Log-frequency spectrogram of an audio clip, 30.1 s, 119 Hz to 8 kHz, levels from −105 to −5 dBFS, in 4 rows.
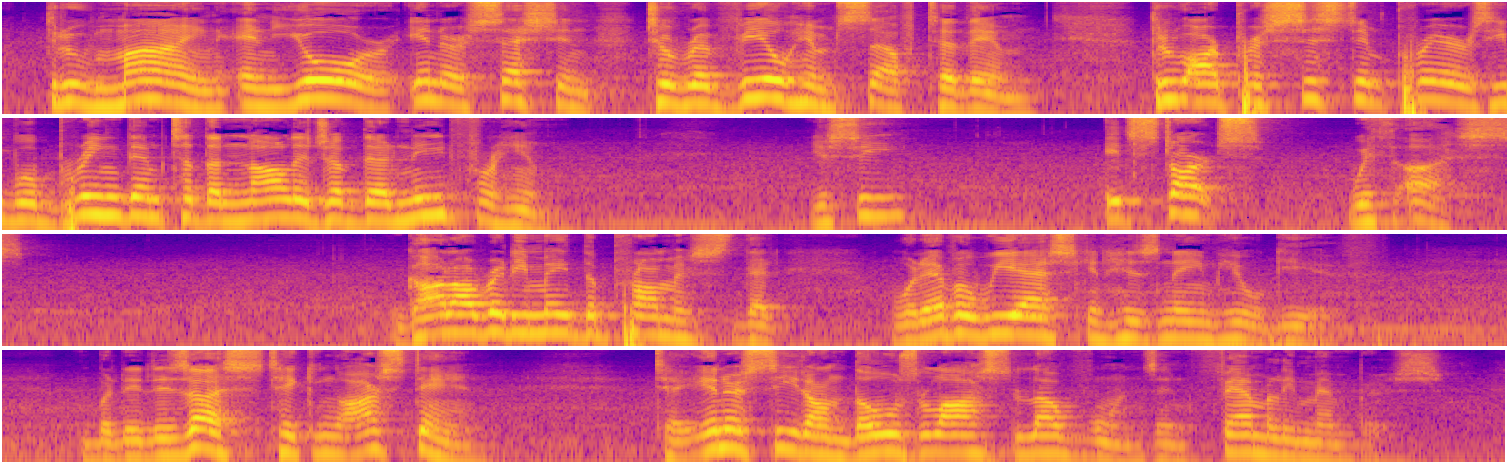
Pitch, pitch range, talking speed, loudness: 160 Hz, 120-190 Hz, 125 wpm, -14 LUFS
